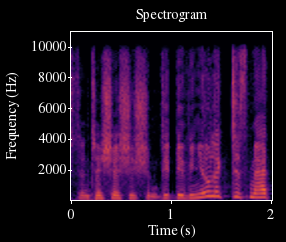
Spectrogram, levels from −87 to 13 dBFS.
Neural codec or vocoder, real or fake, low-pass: codec, 16 kHz in and 24 kHz out, 0.4 kbps, LongCat-Audio-Codec, two codebook decoder; fake; 9.9 kHz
